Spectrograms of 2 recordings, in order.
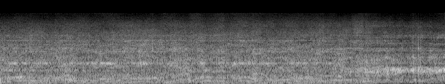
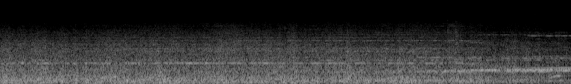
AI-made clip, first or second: first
